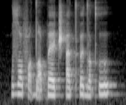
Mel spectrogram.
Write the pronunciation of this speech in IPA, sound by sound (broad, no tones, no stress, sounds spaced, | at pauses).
zˤ u f ṵ dˤ ḭ p ɛ t͡ʃʼ a tʼ ɵ d ɒ kʼ u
